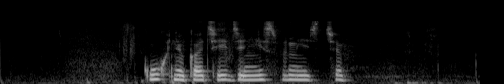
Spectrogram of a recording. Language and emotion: Russian, neutral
